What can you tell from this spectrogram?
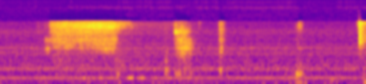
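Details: Home mechanical ventilator in use by a man speaking: a soft, airy hiss of about a second, then faint clicks and brief puffs over a steady low hum, as the ventilator delivers a breath.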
